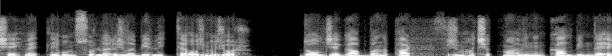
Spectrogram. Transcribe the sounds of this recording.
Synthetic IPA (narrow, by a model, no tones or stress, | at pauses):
ʃɛhvɛt̪ʰlʲiʔunsuɾlˠaɾɯʒlˠabiɾlʲic̚t̪ʰɛoznṵʒoɾ̥ | d̪olˠd͡ʒɛɡabbanɯpʰaɾ | fiʒmat͡ʃʰɯk̚maːvininkʰalʲˠbind̪ɛɛ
